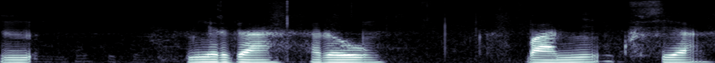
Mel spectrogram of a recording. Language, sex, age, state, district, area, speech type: Bodo, male, 45-60, Assam, Udalguri, rural, spontaneous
